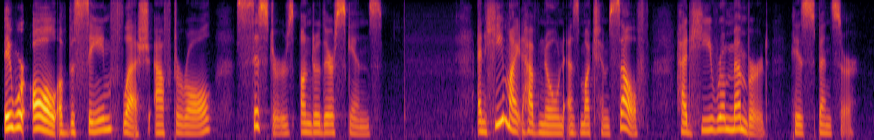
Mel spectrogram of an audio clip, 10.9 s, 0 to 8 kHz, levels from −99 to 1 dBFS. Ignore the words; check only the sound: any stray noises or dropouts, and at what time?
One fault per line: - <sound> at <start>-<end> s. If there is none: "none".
none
